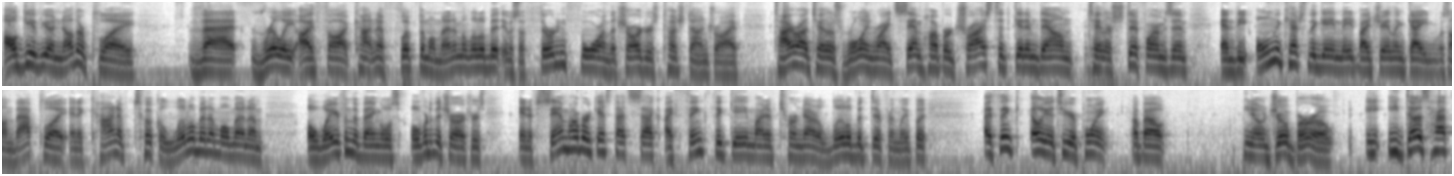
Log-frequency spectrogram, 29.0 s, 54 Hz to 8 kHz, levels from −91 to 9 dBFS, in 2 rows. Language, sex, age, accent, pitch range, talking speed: English, male, 20-39, American, 135-175 Hz, 230 wpm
